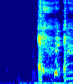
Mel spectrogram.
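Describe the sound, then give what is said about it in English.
Two short, harsh coughs in quick succession, fairly quiet, with a brief raspy tail after each burst and no talking. “I'm sorry for your coughing.”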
